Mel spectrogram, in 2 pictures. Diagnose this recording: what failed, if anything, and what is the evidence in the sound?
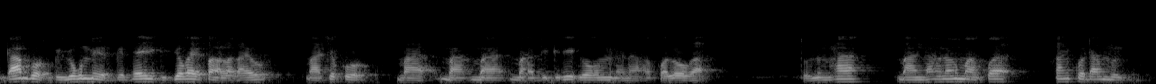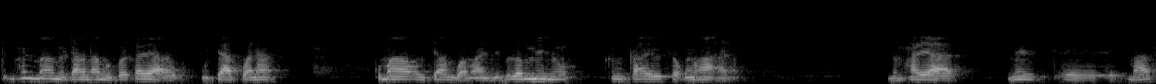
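Codec stage: the iLBC codec confines the speech to about 200 Hz to 3.7 kHz. Plainly rough, synthetic texture fits its 20 ms, 15.2 kbps mode.

Network stage: lost iLBC frames at 5.24–5.29 s and 13.38–13.42 s. The decoder repeats the last pitch cycle, giving brief buzzy held vowels that recover immediately.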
